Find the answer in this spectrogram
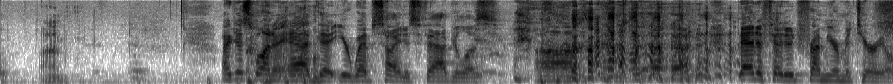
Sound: laughter

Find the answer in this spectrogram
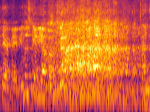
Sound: audience laughing

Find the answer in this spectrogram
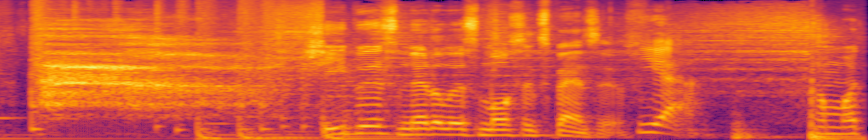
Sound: sighs

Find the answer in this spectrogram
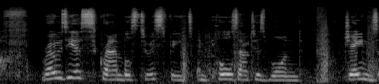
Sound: fabric rustling

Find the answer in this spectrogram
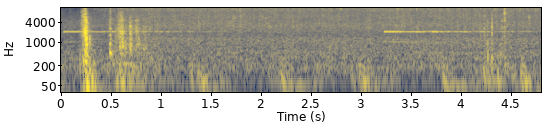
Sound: rain pattering

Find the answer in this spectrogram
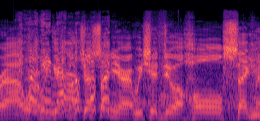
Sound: laughs

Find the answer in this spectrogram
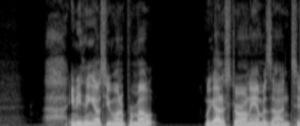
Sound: sighs

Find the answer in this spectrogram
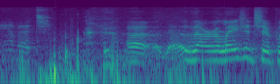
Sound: laughter

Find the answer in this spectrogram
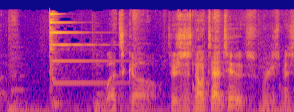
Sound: bell dings

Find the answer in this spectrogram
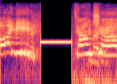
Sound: beeping sound

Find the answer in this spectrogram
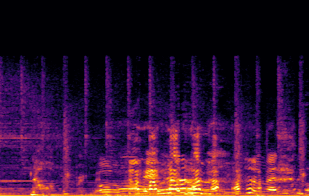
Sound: all laughing

